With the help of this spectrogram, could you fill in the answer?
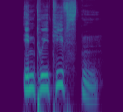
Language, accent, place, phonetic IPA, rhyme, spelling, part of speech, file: German, Germany, Berlin, [ˌɪntuiˈtiːfstn̩], -iːfstn̩, intuitivsten, adjective, De-intuitivsten.ogg
- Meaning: 1. superlative degree of intuitiv 2. inflection of intuitiv: strong genitive masculine/neuter singular superlative degree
